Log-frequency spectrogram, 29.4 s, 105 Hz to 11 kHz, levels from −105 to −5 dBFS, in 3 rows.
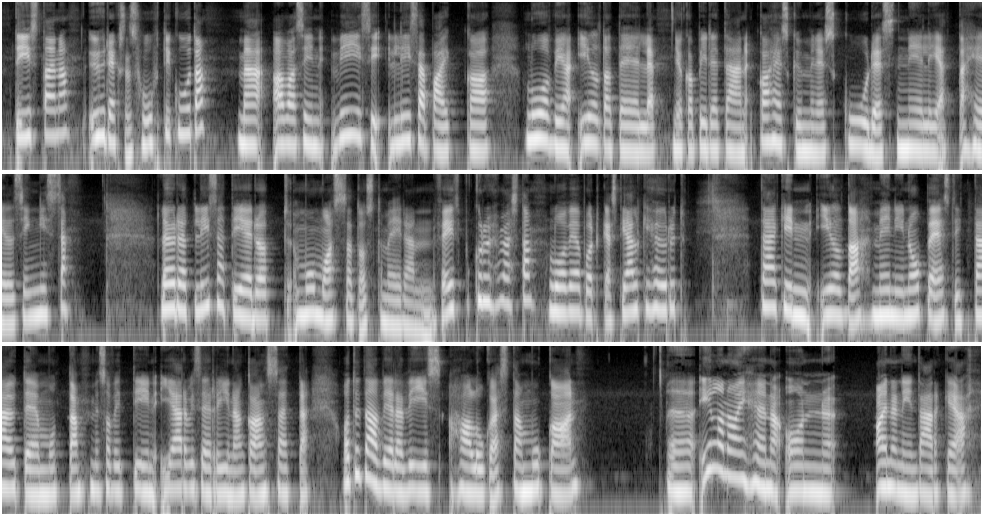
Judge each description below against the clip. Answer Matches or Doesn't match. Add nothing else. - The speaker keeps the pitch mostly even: Doesn't match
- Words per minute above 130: Doesn't match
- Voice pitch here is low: Doesn't match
